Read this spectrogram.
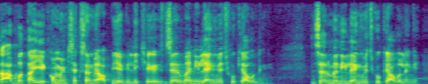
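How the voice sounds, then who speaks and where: A man's voice: on the high side, animated, quick pace. A man teaching a vocabulary lesson who keeps asking questions and answering them himself, explaining patiently step by step. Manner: drills with repeated questions and answers. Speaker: language teacher. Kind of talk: classroom-style vocabulary lesson.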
